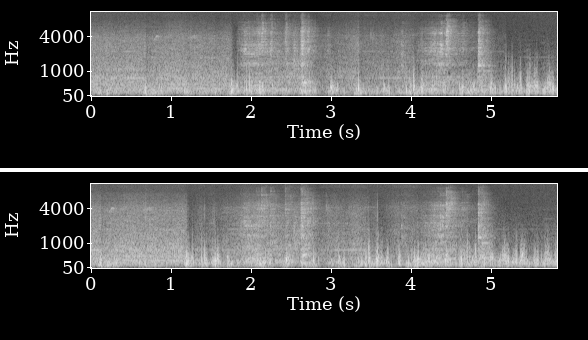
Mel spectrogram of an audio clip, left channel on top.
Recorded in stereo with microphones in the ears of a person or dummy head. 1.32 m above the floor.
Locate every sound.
1.8 s a drawer: 15° left (ahead or behind), 9 m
